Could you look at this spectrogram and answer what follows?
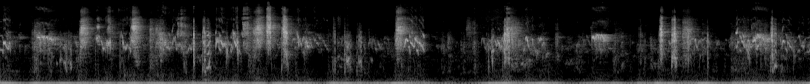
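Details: Happy singing budgies chirping steadily: overlapping twittering phrases and sharp high chirps come in waves every second or so, with a constant low hum underneath.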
